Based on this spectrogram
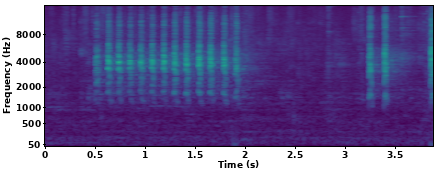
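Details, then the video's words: Spiderhunter calling vigorously for luring birds in the wild: a string of about twelve crisp high chips, then silence and a few scattered single notes at the end. "Masteran Pijantung Gacor Nyerecet Panjang Untuk Suara Pikat Di Alam Liar"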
